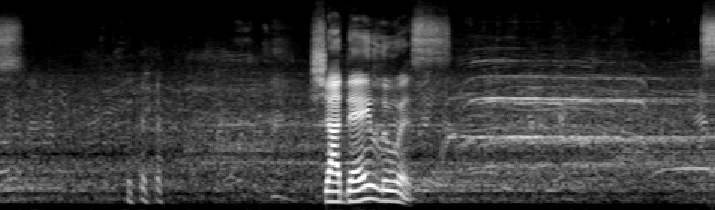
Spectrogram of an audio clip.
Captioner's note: laughter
